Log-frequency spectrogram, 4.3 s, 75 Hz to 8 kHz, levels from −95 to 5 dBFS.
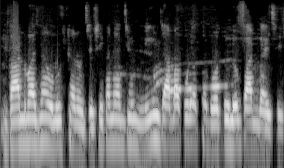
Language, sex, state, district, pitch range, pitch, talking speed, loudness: Bengali, male, West Bengal, Dakshin Dinajpur, 130-145 Hz, 140 Hz, 180 wpm, -15 LUFS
